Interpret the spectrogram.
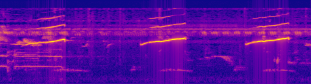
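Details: Whistle of a male Oriental magpie-robin, meant to coax stressed or non-singing kacer: a bright upward-sliding whistle repeated roughly every two seconds, with quiet low chattering notes between, and a short burst of flat tones at the start.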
